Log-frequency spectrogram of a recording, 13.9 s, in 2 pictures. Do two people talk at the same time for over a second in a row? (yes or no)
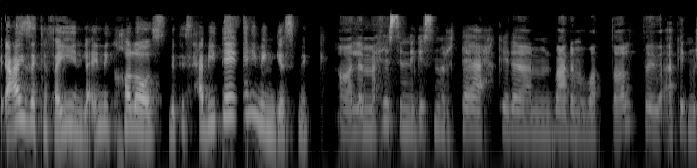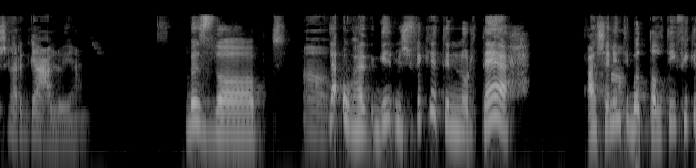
no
